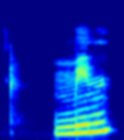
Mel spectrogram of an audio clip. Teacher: من میں نون کی آواز کو واضح پڑھیں گے اور یہاں پہ اظہار ہو رہا ہے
